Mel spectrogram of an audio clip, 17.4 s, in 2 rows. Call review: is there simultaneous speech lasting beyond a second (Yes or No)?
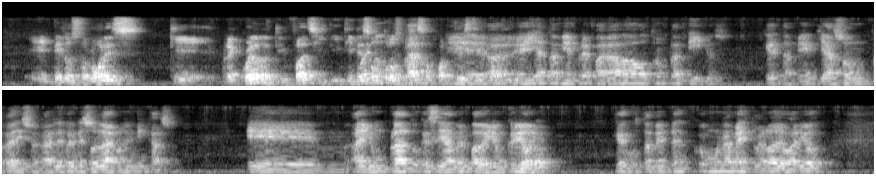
Yes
